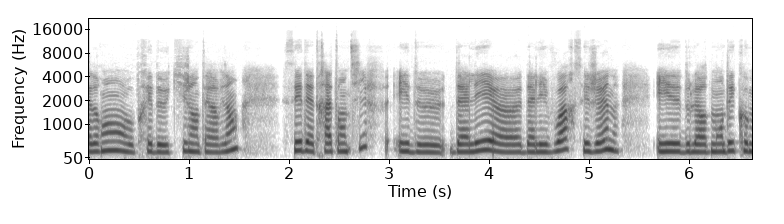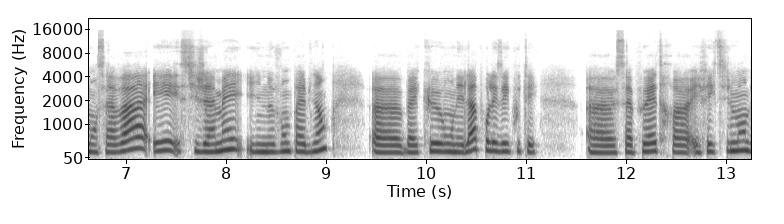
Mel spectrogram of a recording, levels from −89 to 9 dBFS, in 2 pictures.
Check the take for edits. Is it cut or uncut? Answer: uncut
